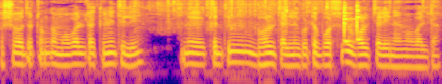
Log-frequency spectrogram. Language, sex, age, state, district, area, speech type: Odia, male, 18-30, Odisha, Malkangiri, urban, spontaneous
